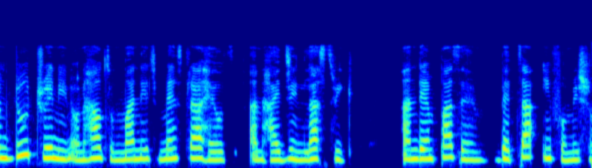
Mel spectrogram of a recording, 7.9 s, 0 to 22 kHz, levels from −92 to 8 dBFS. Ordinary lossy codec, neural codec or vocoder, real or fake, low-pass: none; vocoder, 44.1 kHz, 128 mel bands, Pupu-Vocoder; fake; 7.2 kHz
